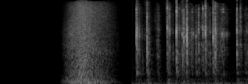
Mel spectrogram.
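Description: Logo-animation sound effects: a single loud, short hit about half a second in, then a quick run of keyboard-typing clicks as the tagline text is typed out.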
